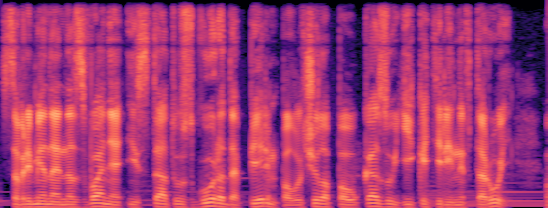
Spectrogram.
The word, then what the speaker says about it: Пермь: Город, находящийся на берегу Камы, город в Придуралии площадью 800 квадратных километрах и четвертый по масштабу населенный пункт нашей страны – город Пермь. Название города произносится с мягкой «р», хотя это и противоречит правилам русского языка. Благодаря этой особенности местные жители легко отличают приезжих.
